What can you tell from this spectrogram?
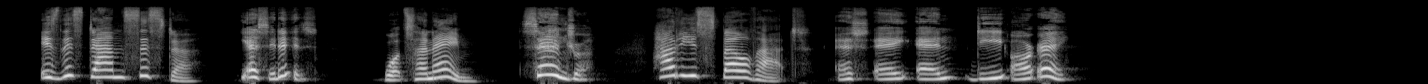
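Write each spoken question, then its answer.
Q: What's her name?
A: Sandra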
